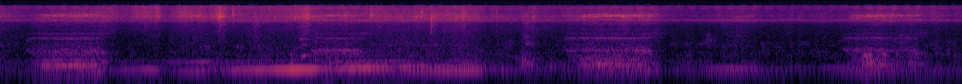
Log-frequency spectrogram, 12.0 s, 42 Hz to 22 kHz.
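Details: Baby (young) horse snoring: repeated low, throaty rumbles with each breath, roughly 18 breaths a minute.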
